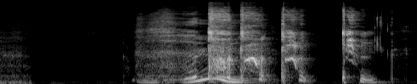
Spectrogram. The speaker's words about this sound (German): Oh, oh Mann. So husten hier. Ja, das ist, weil du bist zu viel unter Deck. Du musst öfter mal in die frische Seeluft raus.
